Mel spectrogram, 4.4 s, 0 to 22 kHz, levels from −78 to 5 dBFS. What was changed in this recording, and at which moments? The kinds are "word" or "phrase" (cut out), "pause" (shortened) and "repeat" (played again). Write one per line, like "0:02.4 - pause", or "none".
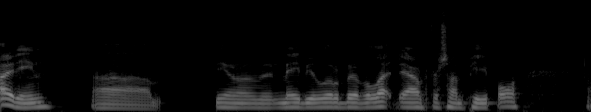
none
